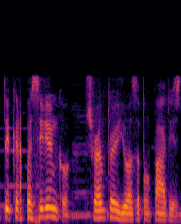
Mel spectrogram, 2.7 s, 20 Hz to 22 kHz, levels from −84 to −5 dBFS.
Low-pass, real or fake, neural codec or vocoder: 5.4 kHz; fake; codec, 16 kHz, 1 kbps, X-Codec, HuBERT features, trained on balanced general audio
